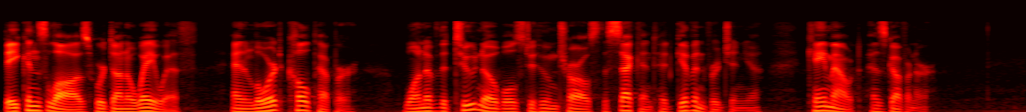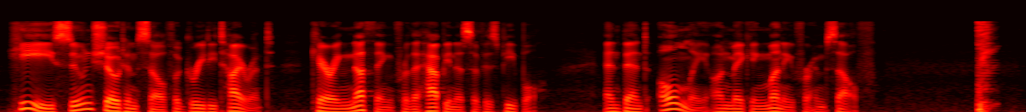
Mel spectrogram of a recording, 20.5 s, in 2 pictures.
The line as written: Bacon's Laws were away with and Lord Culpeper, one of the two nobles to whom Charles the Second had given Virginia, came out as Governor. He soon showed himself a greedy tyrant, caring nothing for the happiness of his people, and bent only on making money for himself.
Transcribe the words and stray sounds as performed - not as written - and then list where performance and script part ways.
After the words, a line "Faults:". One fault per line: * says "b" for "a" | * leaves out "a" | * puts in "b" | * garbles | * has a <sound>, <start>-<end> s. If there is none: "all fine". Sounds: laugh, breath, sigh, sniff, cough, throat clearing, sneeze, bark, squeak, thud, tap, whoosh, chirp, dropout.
Bacon's Laws were done away with and Lord Culpeper, one of the two nobles to whom Charles the Second had given Virginia, came out as Governor. He soon showed himself a greedy tyrant, caring nothing for the happiness of his people, and bent only on making money for himself.
Faults:
* puts in "done"
* has a thud, 20.0-20.3 s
